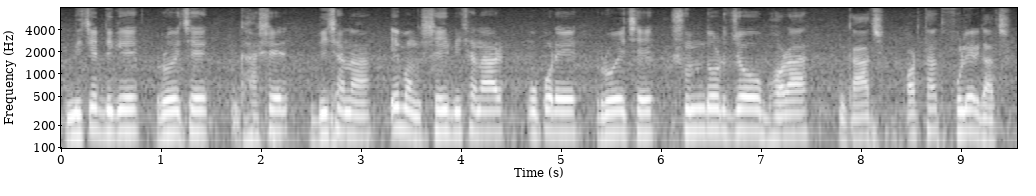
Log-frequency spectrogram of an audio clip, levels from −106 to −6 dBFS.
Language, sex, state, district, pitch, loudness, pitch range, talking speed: Bengali, male, West Bengal, Cooch Behar, 155 Hz, -14 LUFS, 140-160 Hz, 100 wpm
